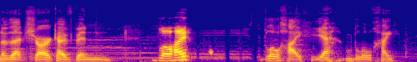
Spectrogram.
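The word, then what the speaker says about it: Blåhaj: pronunciation of that shark, I've been Blowhigh?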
